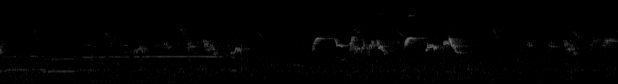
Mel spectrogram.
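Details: Red-whiskered bulbul decoy bird from Cao Phong singing at a trap set for wild bulbuls, 23 August 2018: faint scattered chirps, then a louder run of whistled, slurred notes midway, with soft chirping after.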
